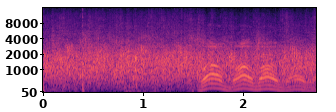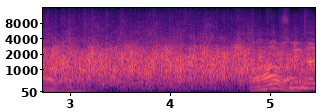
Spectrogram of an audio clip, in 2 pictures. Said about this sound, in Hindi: तालियों को रोकने मत दीजिएगा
